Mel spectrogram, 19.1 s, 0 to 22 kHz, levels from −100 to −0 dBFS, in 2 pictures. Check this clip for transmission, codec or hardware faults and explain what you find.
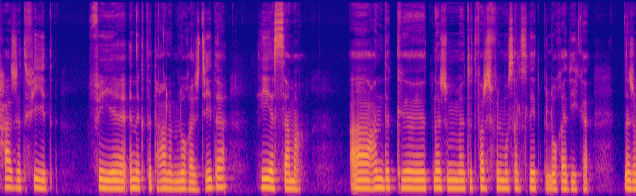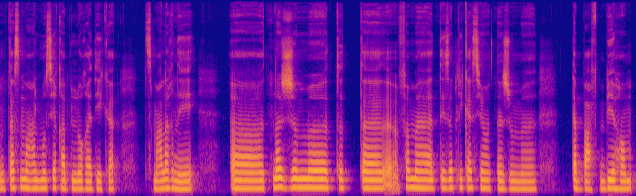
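Nothing in this speech recording points to a transmission, codec or hardware problem, so there's nothing here to chase down.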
